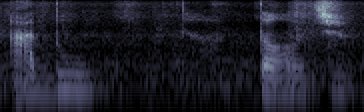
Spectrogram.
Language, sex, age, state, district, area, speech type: Gujarati, female, 60+, Gujarat, Valsad, rural, spontaneous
